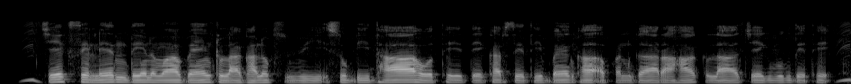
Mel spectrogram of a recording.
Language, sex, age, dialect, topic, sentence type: Chhattisgarhi, male, 18-24, Eastern, banking, statement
